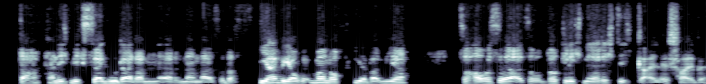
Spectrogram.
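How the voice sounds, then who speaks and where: A man talks at a fairly quick pace and a fairly high pitch, with fairly even intonation. He has an unremarkable speaking voice. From Bavaria, Germany. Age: 30s. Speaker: music producer and DJ. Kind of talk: interview.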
